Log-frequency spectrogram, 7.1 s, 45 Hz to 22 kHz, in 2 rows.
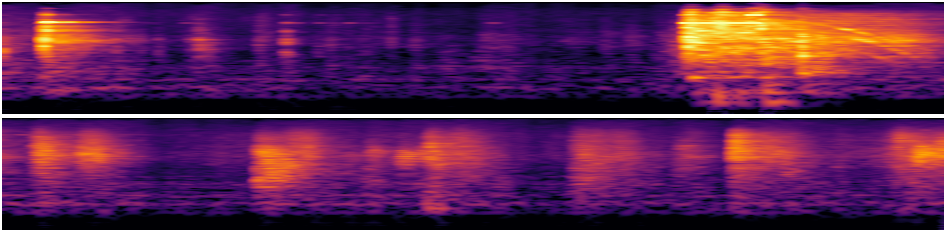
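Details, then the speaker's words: American Sportsworks 5150 go-kart, apparently a Carbide with a GY6 150cc engine: short rough starter whir and scattered clatter, cranking with no firing. Starter spun before without engaging; owner suspects a bad one-way starter bearing or idler, unconfirmed. "it has to be the starter was spinning before but no one was home it's got to be this bearing oneway bearing is not good"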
